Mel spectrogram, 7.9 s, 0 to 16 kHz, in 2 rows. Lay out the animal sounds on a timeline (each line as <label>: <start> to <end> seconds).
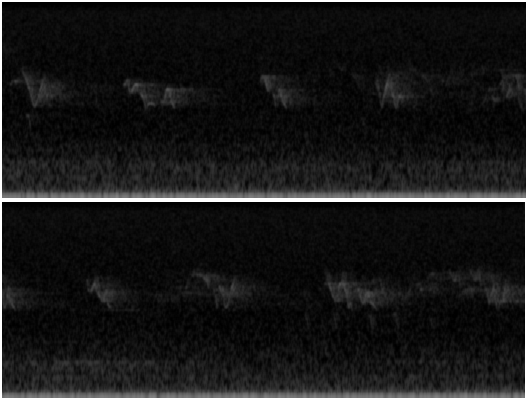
Red-eyed Vireo (Vireo olivaceus): 0.0 to 7.9 seconds
American Robin (Turdus migratorius): 6.1 to 7.0 seconds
